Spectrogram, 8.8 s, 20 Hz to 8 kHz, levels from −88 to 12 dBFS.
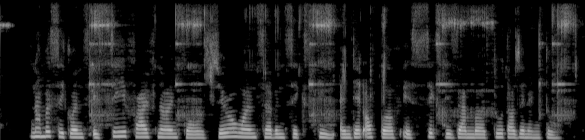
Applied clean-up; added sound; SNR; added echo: classical method Wiener filter.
